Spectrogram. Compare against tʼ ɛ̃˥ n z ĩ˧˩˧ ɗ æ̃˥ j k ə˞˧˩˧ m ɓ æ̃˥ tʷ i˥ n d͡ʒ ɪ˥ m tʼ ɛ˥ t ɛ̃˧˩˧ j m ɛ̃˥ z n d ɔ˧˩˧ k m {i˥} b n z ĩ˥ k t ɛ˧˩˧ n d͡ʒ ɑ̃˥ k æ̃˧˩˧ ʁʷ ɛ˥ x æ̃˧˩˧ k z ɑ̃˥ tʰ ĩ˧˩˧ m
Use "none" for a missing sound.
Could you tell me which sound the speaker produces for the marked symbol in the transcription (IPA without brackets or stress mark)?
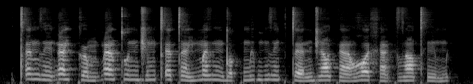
i˥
